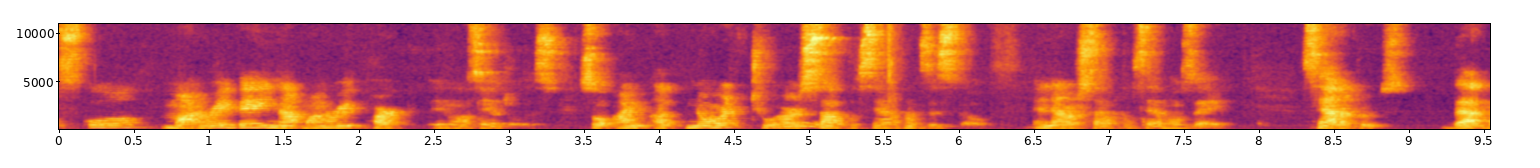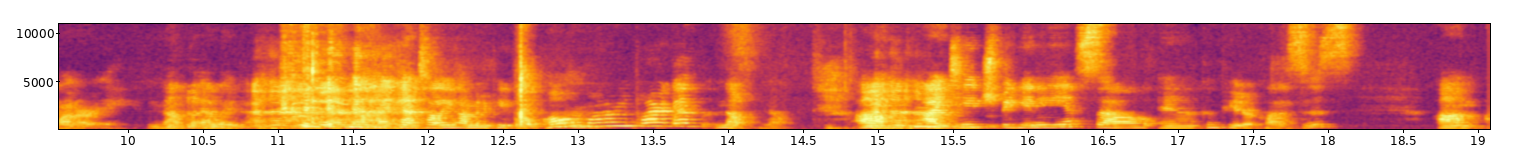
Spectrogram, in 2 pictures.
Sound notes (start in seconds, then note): 10.3 laughter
